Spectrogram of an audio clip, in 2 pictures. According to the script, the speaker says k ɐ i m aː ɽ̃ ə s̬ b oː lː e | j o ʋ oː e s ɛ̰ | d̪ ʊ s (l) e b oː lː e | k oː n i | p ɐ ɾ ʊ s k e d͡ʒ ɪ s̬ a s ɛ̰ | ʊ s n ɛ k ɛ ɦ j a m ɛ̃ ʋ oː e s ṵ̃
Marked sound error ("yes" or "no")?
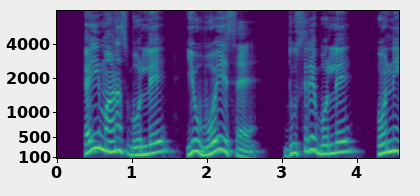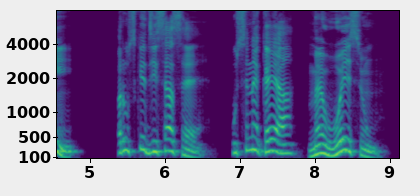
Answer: yes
